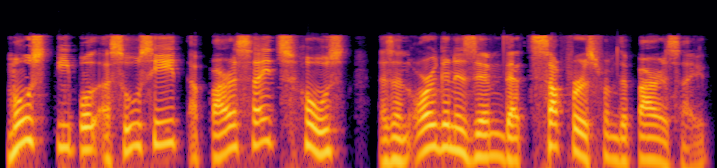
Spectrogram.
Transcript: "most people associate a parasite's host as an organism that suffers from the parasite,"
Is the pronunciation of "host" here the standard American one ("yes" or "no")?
yes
